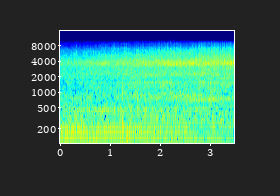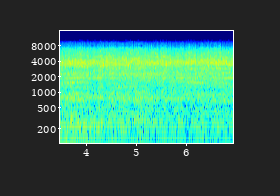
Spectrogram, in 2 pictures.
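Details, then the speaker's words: Cold start at about 16 degrees of a 13-year-old 1996 Chevy S10 with a 4.3 V6 Vortec, new exhaust and old spark plugs: a steady high-pitched squeal over an even idle; the owner thinks it needs a new belt. "like i'm gonna need a new belt it's a 4.3 v6 chevy vortec"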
